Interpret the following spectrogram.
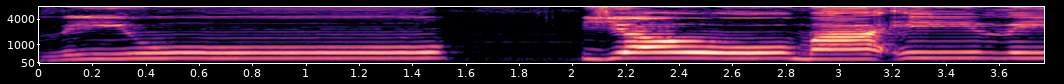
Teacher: اب یہاں بھی دیکھا ہے کہ تنوین کے بعد آگے مشدد حرف جو ہے، اب یہاں بھی ہم نے دیکھنا ہے کہ ادغام کا قاعدہ جاری ہو رہا ہے، یعنی کہ ایک حرف کو دوسرے حرف کے اندر ملانا ہے، وہ بھی مشدد کرتے ہوئے، یعنی کہ واو مشدد ہے۔ اب تنوین کو اب ہم نے واو مشدد کے اندر ملاتے ہوئے ادغام کرنا ہے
